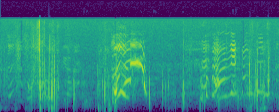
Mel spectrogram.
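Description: A short, high-pitched vocal sound about halfway through and a fainter one near the end, over knocks and rustles from the camera being handled.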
